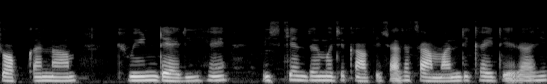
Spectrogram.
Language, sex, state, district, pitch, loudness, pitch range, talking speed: Hindi, female, Uttar Pradesh, Muzaffarnagar, 175 Hz, -17 LUFS, 165-190 Hz, 175 wpm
